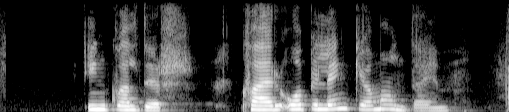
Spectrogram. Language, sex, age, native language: Icelandic, female, 12, Icelandic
